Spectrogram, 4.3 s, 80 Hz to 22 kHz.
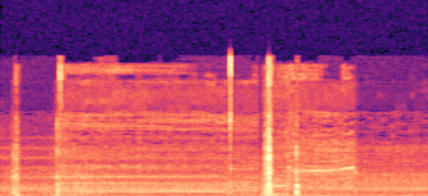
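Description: Small electric motors on a Li Auto L8 SUV. After a click, one motor whines steadily for about a second and a half. Near the end come two sharp clunks and a brief higher whine.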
